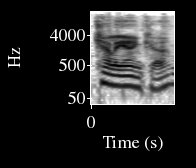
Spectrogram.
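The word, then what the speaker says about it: Kalle Anka: He's put Kalayanka, pronounced Kalayanka, which is how I pronounced it, because I know how to pronounce verbs.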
